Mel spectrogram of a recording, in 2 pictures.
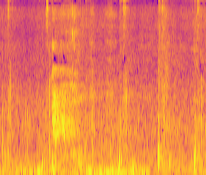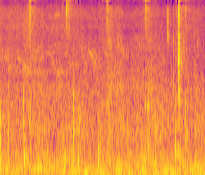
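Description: Faint footsteps of a person walking on stone paving: short hard ticks at an uneven pace.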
